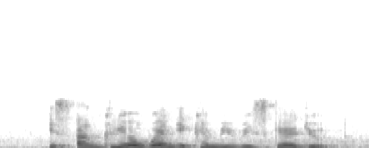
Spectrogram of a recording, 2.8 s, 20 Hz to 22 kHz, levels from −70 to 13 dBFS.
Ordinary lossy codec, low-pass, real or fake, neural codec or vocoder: none; 7.2 kHz; fake; vocoder, 22.05 kHz, 80 mel bands, HiFi-GAN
